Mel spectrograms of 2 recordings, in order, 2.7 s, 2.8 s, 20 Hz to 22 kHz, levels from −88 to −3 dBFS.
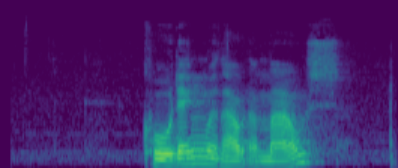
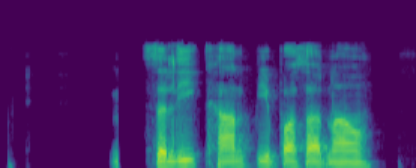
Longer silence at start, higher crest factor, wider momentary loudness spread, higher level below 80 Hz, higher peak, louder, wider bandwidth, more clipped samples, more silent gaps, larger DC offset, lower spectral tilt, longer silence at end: first, 0.95 s vs 0.75 s; about the same, 18 dB vs 20 dB; first, 18 LU vs 5 LU; second, -80 dBFS vs -54 dBFS; second, -14 dBFS vs -2 dBFS; second, -30 LUFS vs -20 LUFS; first, 12.5 kHz vs 7.8 kHz; neither; second, none vs 0.86-0.93 s; neither; about the same, -6.5 dB/octave vs -5.5 dB/octave; about the same, 0.4 s vs 0.3 s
